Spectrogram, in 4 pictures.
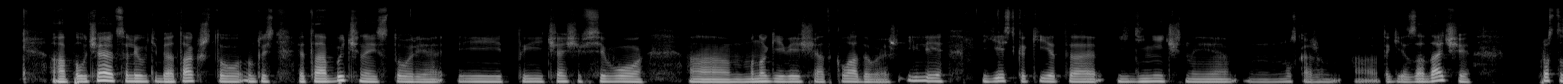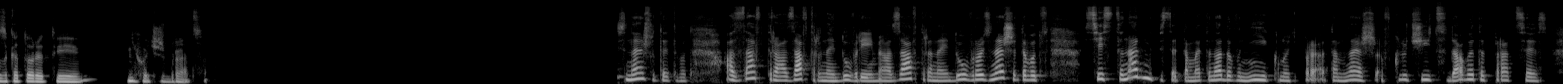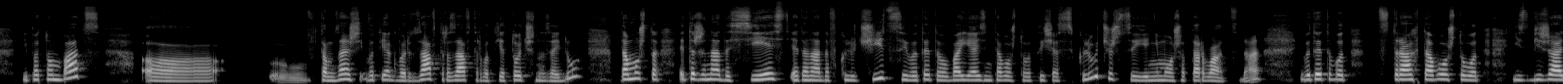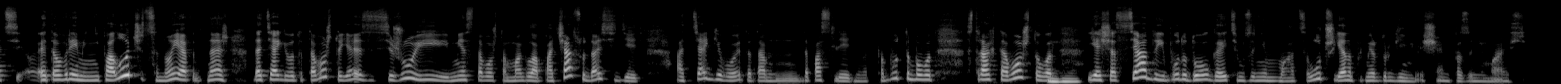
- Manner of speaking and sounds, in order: none
- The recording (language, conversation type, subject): Russian, advice, Как мне избегать траты времени на неважные дела?
- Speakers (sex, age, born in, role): female, 35-39, Russia, user; male, 45-49, Russia, advisor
